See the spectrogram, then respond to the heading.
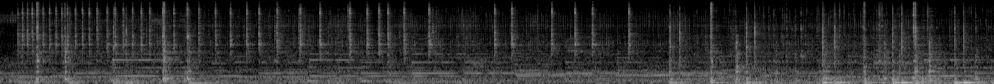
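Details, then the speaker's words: Shimano XT M8100 rear derailleur and shifter after readjustment following a crash: crisp freewheel ticking with clean single clicks as the chain steps through each cog, no grinding or skipping. Shifting is properly adjusted. "once you can hear that it is shifting good and all the gears I start back at the bottom and work my way up gear by gear making sure that it goes into each gear and goes into it properly"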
